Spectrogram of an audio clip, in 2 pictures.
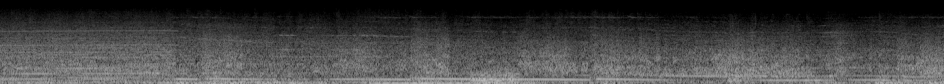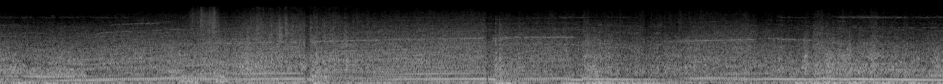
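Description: A racing car engine roars steadily, rising and falling in pitch as it shifts gears.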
